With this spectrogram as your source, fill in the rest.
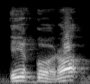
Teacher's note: حمزہ ساکنہ کو جھٹکے کے ساتھ پڑھیں گے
